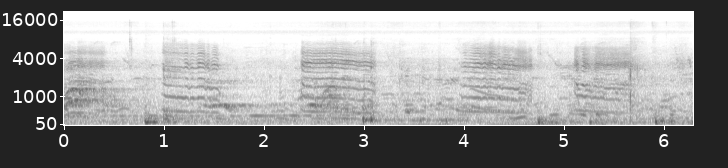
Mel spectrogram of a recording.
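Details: Young parrot giving repeated drawn-out, bleating calls, each note falling in pitch and rich in overtones, four main bursts spaced roughly a second apart, with people talking softly in the background.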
